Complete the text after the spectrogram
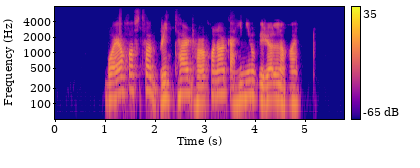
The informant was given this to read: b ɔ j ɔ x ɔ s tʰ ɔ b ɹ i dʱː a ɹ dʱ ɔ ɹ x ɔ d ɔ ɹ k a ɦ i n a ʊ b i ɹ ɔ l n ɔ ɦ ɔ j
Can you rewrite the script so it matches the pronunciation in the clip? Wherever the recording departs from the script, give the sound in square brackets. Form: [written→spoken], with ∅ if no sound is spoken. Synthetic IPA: b ɔ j ɔ x ɔ s tʰ ɔ b ɹ i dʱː a ɹ dʱ ɔ ɹ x ɔ [d→n] ɔ ɹ k a ɦ i n [a→i] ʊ b i ɹ ɔ l n ɔ ɦ ɔ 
